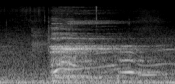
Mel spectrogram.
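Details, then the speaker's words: Lab spirometry FVC/FEV1 test on a man: a sudden loud rush of air as he blows out hard and fast in a forced exhalation, while the tester coaches him with "go go, keep going", then tells him to inhale. "go go go go go go keep going keep going keep going keep going keep going go go go go go go go go and inhale there you go so you can hear me coaching him along"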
